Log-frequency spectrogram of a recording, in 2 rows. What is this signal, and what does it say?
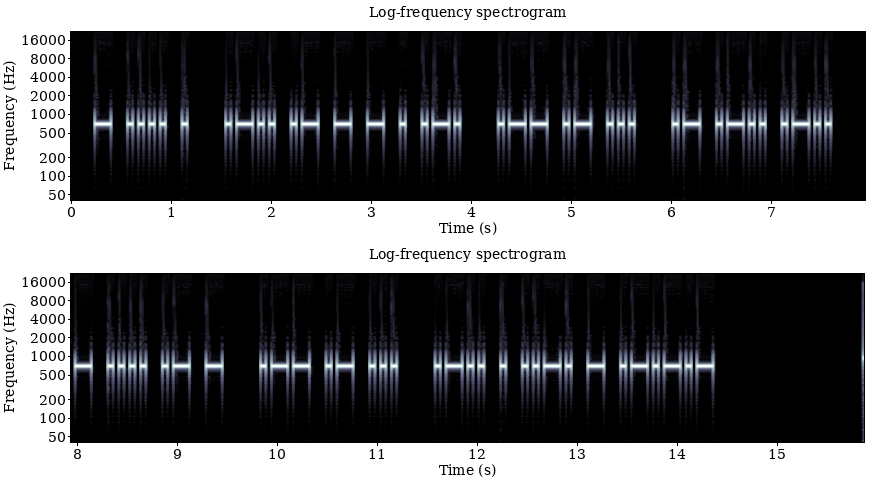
Morse code, heard as a keyed tone, about 22 wpm, 700 Hz. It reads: THE LATTER WAS ALL THAT WAS LEFT.
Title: Sentences from Top 1600 Words 22wpm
